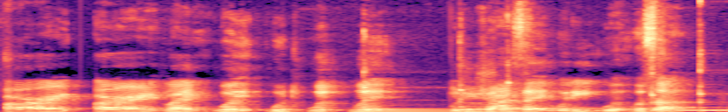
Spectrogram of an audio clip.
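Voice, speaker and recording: A man uses a put-on character voice at a fairly high pitch with fairly even intonation and a moderate pace. Faint music plays in the background. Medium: solo performance. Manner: blunt, slangy, stammering.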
